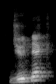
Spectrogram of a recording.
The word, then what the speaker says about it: Judnick: Judnick, is that how you pronounce his name? Yes, he is their staff attorney.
